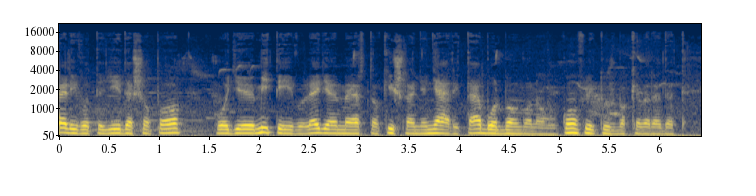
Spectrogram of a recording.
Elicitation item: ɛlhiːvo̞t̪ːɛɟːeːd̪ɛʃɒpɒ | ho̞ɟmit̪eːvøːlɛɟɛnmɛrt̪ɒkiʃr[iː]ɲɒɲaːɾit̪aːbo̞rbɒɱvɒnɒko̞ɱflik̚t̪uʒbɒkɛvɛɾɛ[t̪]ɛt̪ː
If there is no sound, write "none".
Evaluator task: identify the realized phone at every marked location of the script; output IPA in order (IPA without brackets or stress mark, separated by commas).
aː, d̪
